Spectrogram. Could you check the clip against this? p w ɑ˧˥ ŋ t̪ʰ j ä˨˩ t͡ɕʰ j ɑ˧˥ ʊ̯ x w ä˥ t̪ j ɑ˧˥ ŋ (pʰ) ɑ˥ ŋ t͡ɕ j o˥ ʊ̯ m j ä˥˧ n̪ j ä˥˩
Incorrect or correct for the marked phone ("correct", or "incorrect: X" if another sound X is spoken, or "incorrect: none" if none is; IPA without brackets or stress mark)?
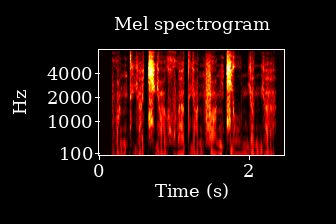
incorrect: f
